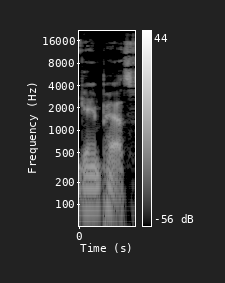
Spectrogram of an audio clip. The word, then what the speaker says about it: Game Pass: There's no S on it. Game Pass, folks. Say it right. Game Pass for September 2018. Say it loud, say it proud, but get it right.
